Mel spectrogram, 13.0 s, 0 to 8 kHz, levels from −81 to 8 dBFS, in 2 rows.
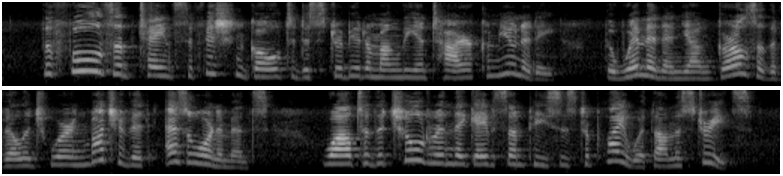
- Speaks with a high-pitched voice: Yes, very high, 255 Hz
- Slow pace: No, average, 180 wpm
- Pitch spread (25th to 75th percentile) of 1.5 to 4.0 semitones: No, average, 4.9 semitones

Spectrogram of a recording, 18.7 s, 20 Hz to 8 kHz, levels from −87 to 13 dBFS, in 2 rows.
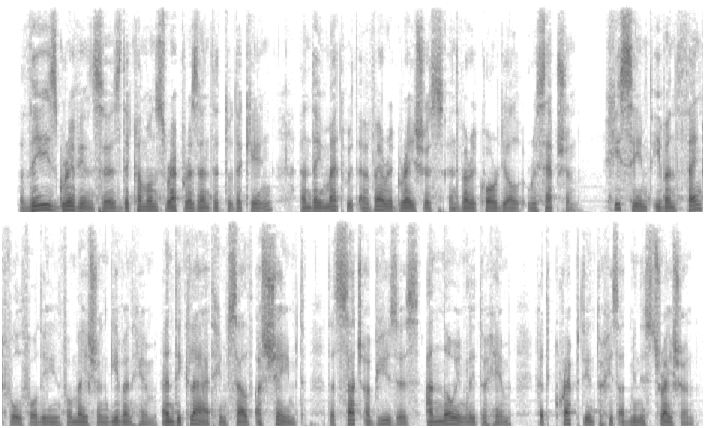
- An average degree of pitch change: Yes, average, 3.6 semitones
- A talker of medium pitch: No, low, 105 Hz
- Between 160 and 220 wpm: No, average, 140 wpm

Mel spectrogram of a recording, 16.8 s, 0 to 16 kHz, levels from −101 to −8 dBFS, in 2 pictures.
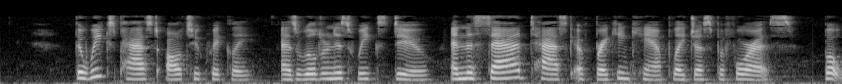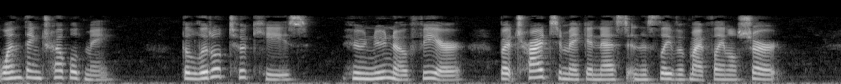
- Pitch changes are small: No, average, 3.3 semitones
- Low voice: No, high, 225 Hz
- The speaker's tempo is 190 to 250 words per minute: No, average, 165 wpm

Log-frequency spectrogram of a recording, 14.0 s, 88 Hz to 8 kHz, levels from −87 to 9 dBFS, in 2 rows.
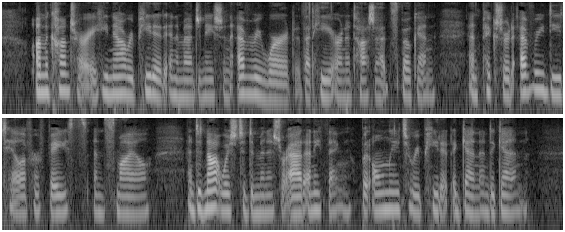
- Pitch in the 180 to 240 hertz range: Yes, medium, 185 Hz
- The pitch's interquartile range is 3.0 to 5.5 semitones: No, narrow, 2.4 semitones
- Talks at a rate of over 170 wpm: Yes, average, 180 wpm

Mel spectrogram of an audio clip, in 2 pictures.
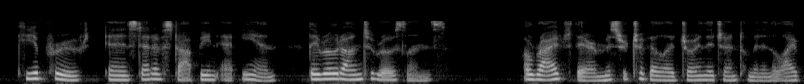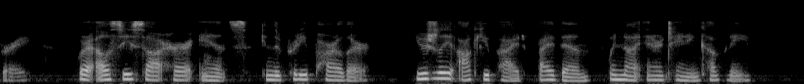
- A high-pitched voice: Yes, high, 210 Hz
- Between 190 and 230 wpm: No, average, 150 wpm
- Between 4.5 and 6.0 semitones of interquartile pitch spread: No, average, 2.9 semitones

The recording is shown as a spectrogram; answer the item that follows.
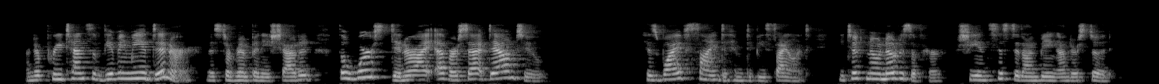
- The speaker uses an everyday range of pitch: No, wide, 6.4 semitones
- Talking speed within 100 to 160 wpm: No, average, 190 wpm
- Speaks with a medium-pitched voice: No, high, 205 Hz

